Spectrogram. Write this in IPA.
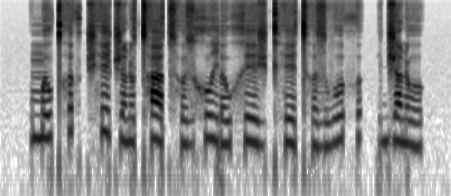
məu̯t̪ʰəθ t͡ʃʰet͡ʃaɳʊ tʰat͡sʰɵz xʊi̯ɾəu̯ xeʒ kʰetʰəzvʊθ | d͡ʒaɳʊ

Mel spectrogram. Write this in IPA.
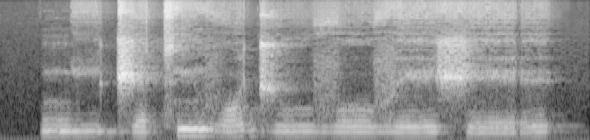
ɲiː˨d͡ʒɛ˨t͡sĩ˦ vɔ˨˦d͡ʒuː˨voː˨ veː˨ ʃeː˨ ɾɪ˦

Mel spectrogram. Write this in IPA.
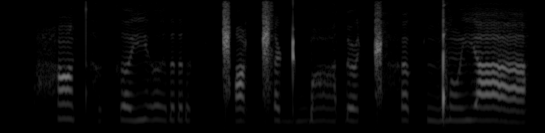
hɑ̃t̪ʰə̤kə jə̤ rə̤kǁɑǁɛɖ ɡ͡bɑ̤ɗə˞ǁʰœkŋ͡ǃũ ja

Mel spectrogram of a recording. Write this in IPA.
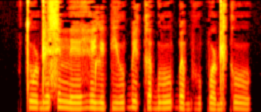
t̪uːɖɪsɪ n̪ɪː ɦɪːlʲopʲuː ɓɪ kəɓuː ɓəbʱupo ɖɪkuː

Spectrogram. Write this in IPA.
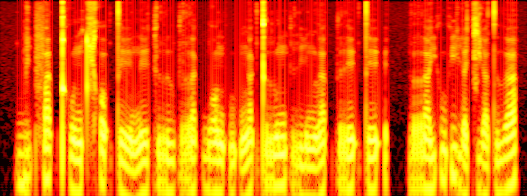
bi˦˥ʔfa˥˩t̚kʰo˧n t͡ɕʰɔ˥˩ʔteː˨˩ neː˦˥krɯː˧pra˦˥k̚ bɔː˧nʔu˨˩ʔ ŋa˥˩k̚tru˥˩npriː˧nla˥˩t̚ pre˦˥ʔte˦˥ʔ | ra˦˥jʔu˦˥ʔji˨˩a̯t͡ɕi˨˩a̯ tɯ˦˥a̯

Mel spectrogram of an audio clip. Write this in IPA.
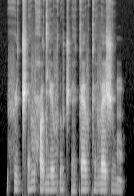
fydt͡ʃʼɛ̤v ħʊd jɪvɗo̤ t͡ʃʼɛ̤kɛv kɛ̤vɛʃo̤m

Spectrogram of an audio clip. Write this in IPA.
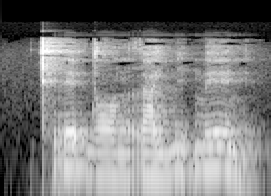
kʰre˥˩ʔdɔː˧nra˧j mi˦˥ʔme˥˩n

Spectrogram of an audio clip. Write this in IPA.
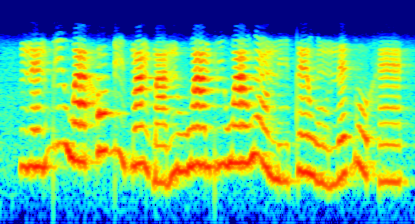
nɛ̃˧ ɡ͡bi˦wa˧ hɔ˦ɡi˦˨bã˧ ɡ͡bã˨nu˧wã˦ bi˦ wã˦wɔ̃˦˨ni˨ tɛ̃˧wũ˨nɛ˨˦ ɡo˦˨hɛ̃˧

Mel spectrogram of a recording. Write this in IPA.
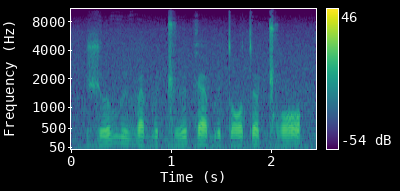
ʒɵvʉ væbøɡ͡ǁøkæ bøtɔtœ ɡ͡ǁɔ

